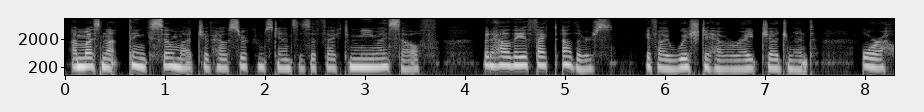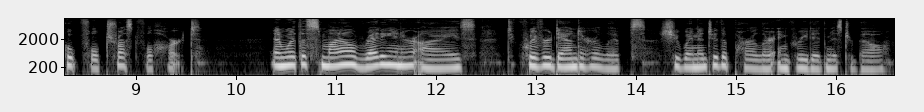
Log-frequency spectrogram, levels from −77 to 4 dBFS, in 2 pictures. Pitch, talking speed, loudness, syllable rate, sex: 200 Hz, 190 wpm, -18 LUFS, 5.0 syllables/s, female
